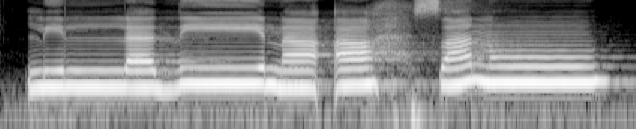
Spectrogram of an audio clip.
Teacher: Lilladzina ahsanu, nu mad tabi'i, karena ada waw sukun yang didahului baris dhammah, maka cara bacanya dipanjangkan nunnya 2 harokat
